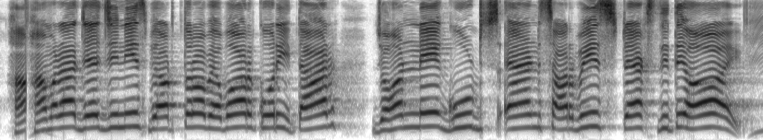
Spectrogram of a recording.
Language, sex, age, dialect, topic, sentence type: Bengali, male, 18-24, Jharkhandi, banking, statement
